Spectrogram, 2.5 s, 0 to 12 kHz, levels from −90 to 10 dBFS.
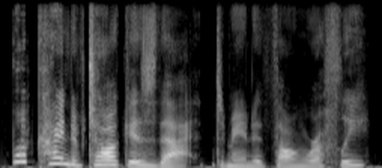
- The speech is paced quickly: Yes, fast, 210 wpm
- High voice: Yes, high, 245 Hz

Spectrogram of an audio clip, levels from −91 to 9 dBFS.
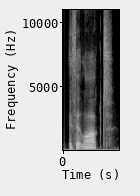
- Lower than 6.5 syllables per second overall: Yes, 6.1 syllables/s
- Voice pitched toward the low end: No, medium, 160 Hz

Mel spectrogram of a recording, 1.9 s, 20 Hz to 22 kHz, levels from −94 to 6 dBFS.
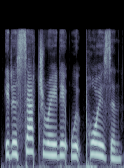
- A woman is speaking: Yes, female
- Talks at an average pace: Yes, average, 160 wpm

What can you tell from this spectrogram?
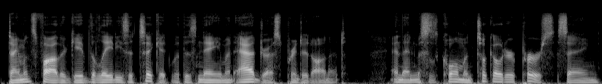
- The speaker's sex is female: No, male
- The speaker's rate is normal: No, fast, 240 wpm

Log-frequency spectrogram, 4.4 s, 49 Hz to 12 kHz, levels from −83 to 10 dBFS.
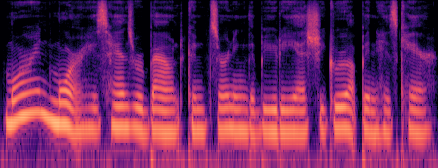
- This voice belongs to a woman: Yes, female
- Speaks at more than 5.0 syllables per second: No, 4.9 syllables/s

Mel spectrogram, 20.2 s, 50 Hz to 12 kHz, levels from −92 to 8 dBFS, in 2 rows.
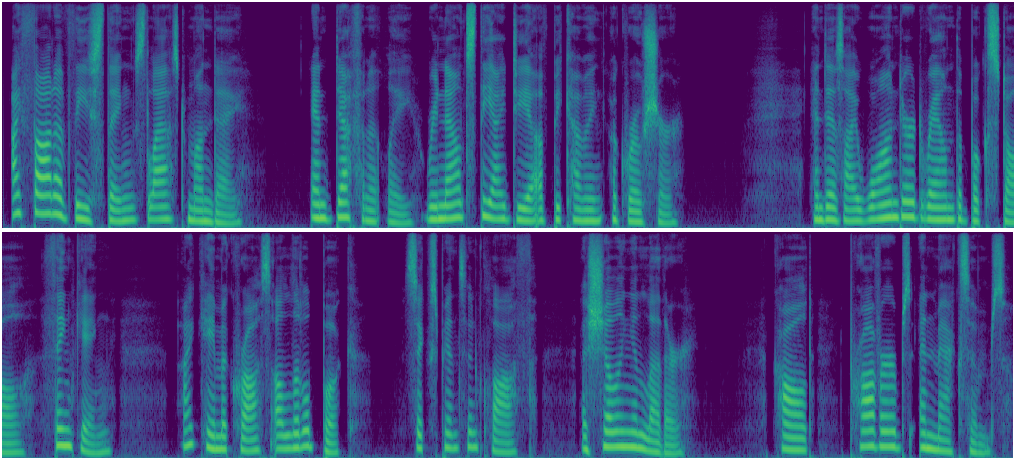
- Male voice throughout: No, female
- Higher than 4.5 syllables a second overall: No, 4.4 syllables/s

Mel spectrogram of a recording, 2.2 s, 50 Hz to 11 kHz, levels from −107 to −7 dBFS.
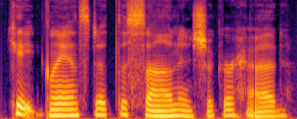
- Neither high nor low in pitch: Yes, medium, 155 Hz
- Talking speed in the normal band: No, fast, 240 wpm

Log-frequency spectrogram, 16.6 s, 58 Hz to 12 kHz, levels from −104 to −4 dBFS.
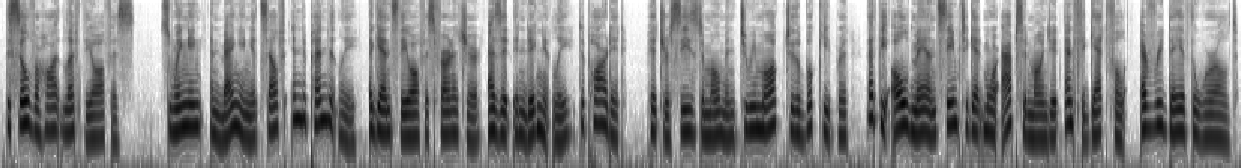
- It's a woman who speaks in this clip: Yes, female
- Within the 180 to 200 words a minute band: No, average, 165 wpm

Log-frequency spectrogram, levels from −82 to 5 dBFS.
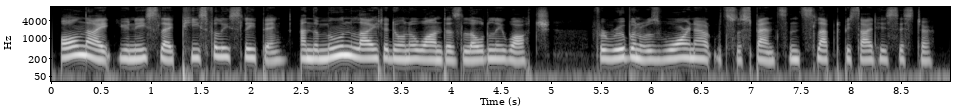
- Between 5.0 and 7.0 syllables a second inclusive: Yes, 5.3 syllables/s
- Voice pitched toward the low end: No, high, 200 Hz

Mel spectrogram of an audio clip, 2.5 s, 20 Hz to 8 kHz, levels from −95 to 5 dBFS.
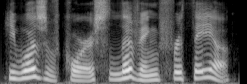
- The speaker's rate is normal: Yes, average, 170 wpm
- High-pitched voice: Yes, high, 210 Hz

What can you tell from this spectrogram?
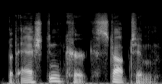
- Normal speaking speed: Yes, average, 185 wpm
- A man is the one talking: Yes, male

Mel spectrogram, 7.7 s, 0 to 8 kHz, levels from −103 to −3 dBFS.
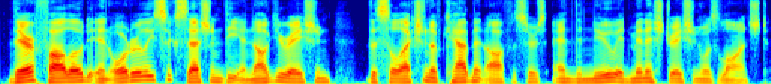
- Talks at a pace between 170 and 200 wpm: No, average, 140 wpm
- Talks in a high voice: No, low, 110 Hz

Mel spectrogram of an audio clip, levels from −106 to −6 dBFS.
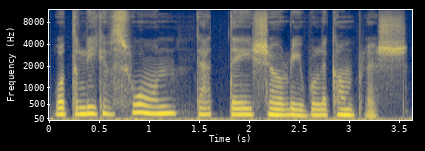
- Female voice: Yes, female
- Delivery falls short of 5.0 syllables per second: Yes, 4.8 syllables/s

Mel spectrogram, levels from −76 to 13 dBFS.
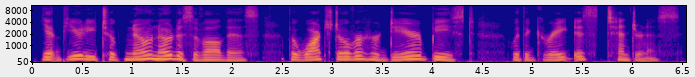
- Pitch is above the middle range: No, medium, 170 Hz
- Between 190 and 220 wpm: No, average, 165 wpm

